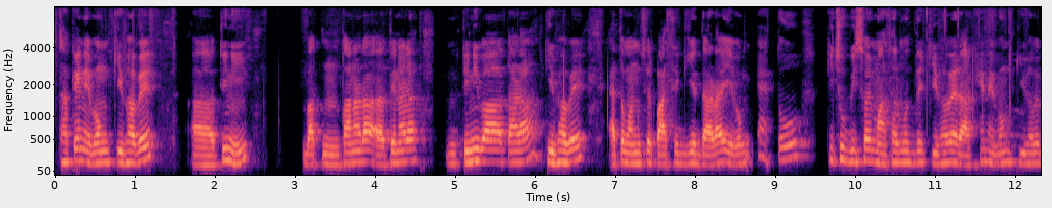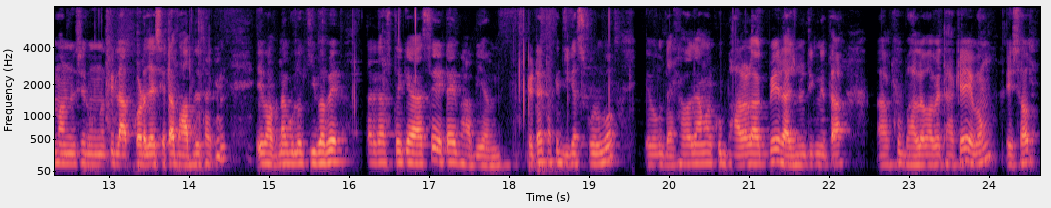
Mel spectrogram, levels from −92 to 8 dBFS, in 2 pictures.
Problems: constant background noise, background conversations at intervals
